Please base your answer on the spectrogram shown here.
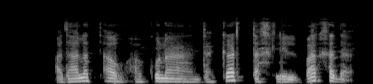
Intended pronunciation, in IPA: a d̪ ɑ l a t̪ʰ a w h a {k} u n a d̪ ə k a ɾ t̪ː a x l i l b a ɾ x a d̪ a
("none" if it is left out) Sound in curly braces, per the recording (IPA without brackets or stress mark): k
